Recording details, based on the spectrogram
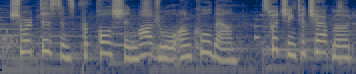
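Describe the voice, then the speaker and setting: Woman playing a formal, high-voiced robot girl. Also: fairly quick, lightly acted. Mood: procedural, formal. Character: literal-minded, formal female robot helper. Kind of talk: scripted video game voice acting. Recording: game music behind the voice. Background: game music.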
